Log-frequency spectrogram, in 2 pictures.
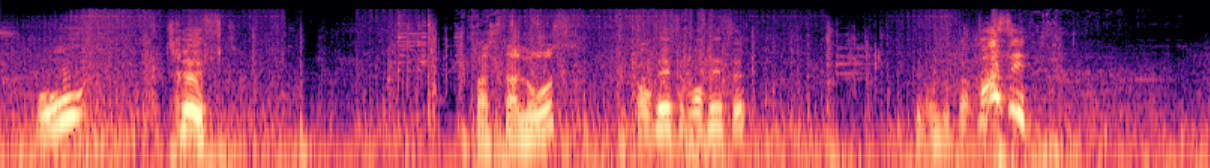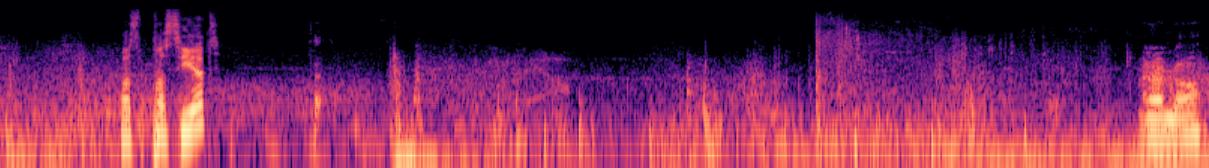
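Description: Gunfire and energy blasts crackle from a game.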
